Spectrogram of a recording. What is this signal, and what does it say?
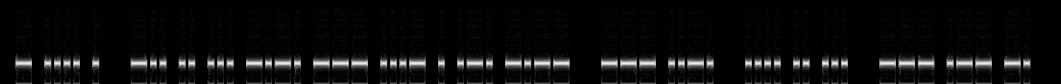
Morse code, heard as a keyed tone, about 25 wpm, 1000 Hz. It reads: THE DISCOVERY OF HIS OWN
